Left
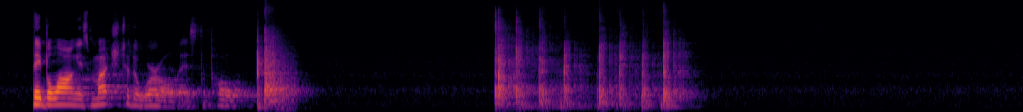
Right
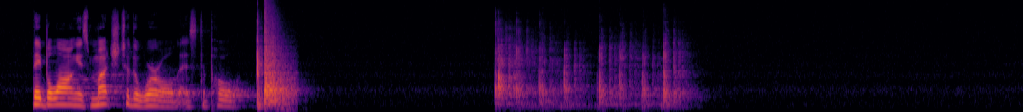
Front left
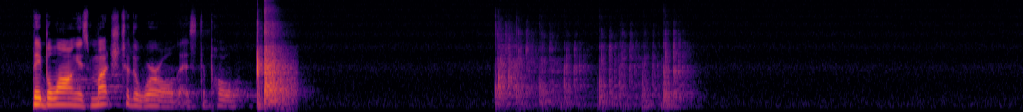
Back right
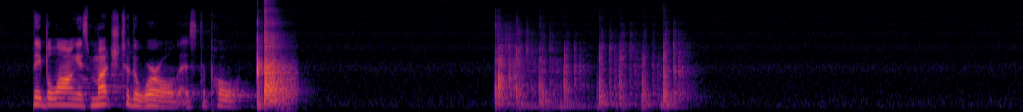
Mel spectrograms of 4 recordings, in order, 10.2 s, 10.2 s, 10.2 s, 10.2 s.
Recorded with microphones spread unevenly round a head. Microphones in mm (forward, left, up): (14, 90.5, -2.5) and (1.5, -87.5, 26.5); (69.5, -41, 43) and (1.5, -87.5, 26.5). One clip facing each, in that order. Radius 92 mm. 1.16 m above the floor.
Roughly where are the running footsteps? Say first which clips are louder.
Even, back right 5 dB; behind left.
